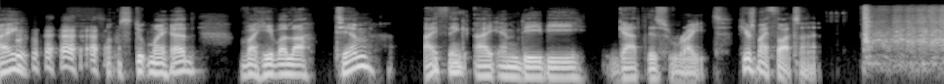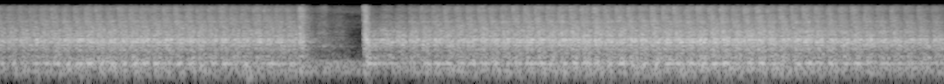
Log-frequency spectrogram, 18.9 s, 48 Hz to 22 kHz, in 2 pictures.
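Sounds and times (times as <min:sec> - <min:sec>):
laughter: 0:00.0 - 0:02.8
speech: 0:00.0 - 0:08.3
car engine cranking without catching: 0:08.6 - 0:18.8.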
